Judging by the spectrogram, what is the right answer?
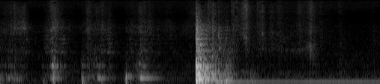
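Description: A wooden spoon knocks and scrapes bread dough out of a stainless steel mixing bowl in a few quick taps. About two and a half seconds in, the metal bowl is set down hard on the wooden board with a loud clank that rings and fades, and a low steady hum follows.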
